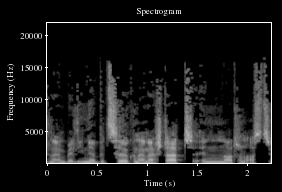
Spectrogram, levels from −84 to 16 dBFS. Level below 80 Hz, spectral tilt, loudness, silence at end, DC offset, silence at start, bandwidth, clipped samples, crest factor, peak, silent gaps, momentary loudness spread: -60 dBFS; -1.5 dB/octave; -19 LUFS; 0 s; under 0.1%; 0 s; 16.5 kHz; under 0.1%; 20 dB; 0 dBFS; none; 10 LU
